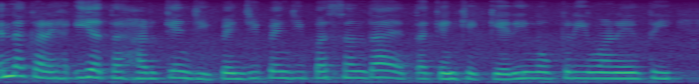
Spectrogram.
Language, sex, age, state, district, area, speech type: Sindhi, female, 30-45, Maharashtra, Thane, urban, spontaneous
